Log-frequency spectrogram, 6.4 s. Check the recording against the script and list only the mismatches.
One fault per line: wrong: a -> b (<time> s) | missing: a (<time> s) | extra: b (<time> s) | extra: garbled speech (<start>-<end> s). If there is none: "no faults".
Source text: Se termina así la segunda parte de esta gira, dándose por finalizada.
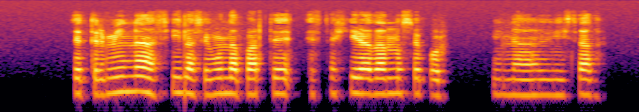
no faults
